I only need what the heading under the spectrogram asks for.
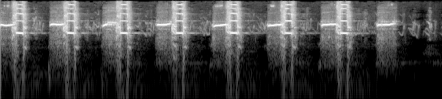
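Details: Grey francolin chicks being fed: loud harsh squawking calls with a thin whistled edge, eight calls at an even pace of about two per second, with nothing else in the background.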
